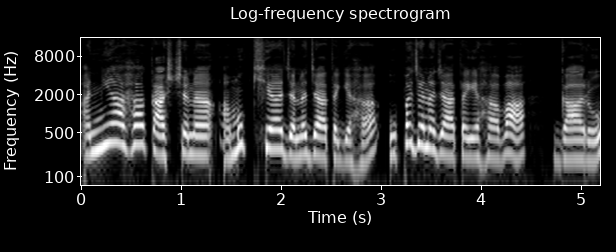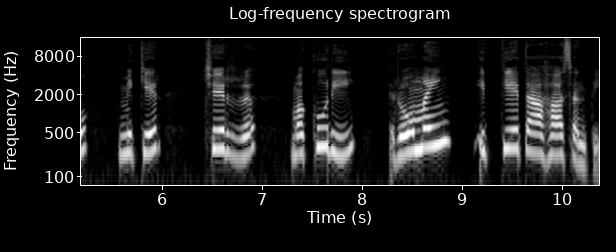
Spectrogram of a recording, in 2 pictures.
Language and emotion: Sanskrit, neutral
